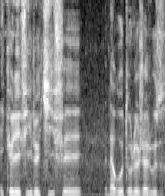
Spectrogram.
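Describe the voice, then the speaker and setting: A man talks at a moderate pace and a medium pitch. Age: 20s. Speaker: vlogger. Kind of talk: personal video diary. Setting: outdoors in a park. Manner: halting, many fillers.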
